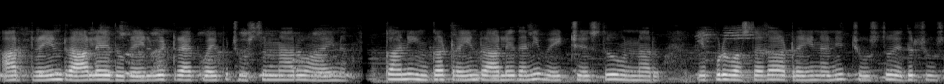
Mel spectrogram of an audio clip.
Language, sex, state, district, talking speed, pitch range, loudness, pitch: Telugu, female, Andhra Pradesh, Visakhapatnam, 160 wpm, 200-215 Hz, -17 LUFS, 210 Hz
